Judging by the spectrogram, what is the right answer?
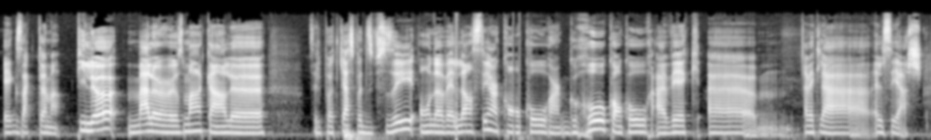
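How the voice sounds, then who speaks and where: Femme anglophone, français québécois, voix un peu grave, bavarde, hésitations fréquentes. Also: female voice, low-pitched, unhurried, fairly bright tone, smooth. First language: English. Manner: chatty, many fillers and restarts. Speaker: sponsor representative guest. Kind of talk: casual podcast conversation.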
